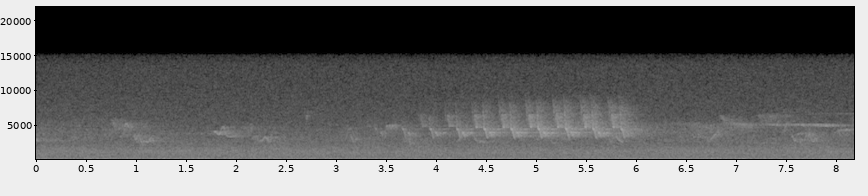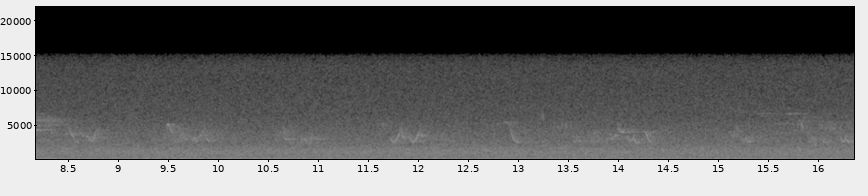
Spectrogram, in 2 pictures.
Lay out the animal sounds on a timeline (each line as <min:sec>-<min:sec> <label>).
0:00.6-0:16.4 Red-eyed Vireo (Vireo olivaceus)
0:03.3-0:06.0 Ovenbird (Seiurus aurocapilla)
0:07.1-0:08.5 Black-throated Green Warbler (Setophaga virens)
